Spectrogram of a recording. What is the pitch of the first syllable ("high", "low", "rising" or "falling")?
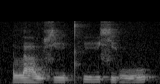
low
